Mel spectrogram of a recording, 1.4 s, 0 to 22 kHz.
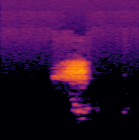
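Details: Owl eating a gopher on a porch late at night, 21 September 2011, before joining another owl in a tree; one drawn-out rasping screech lasting under half a second, then quiet.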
